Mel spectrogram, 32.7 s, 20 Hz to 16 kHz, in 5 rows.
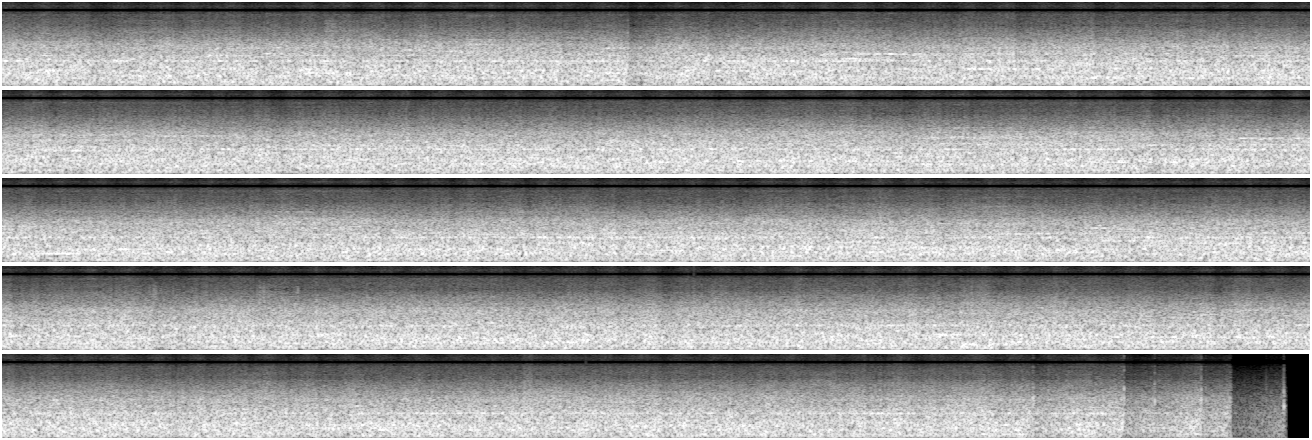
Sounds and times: Vehicle: 0.0 - 32.6.

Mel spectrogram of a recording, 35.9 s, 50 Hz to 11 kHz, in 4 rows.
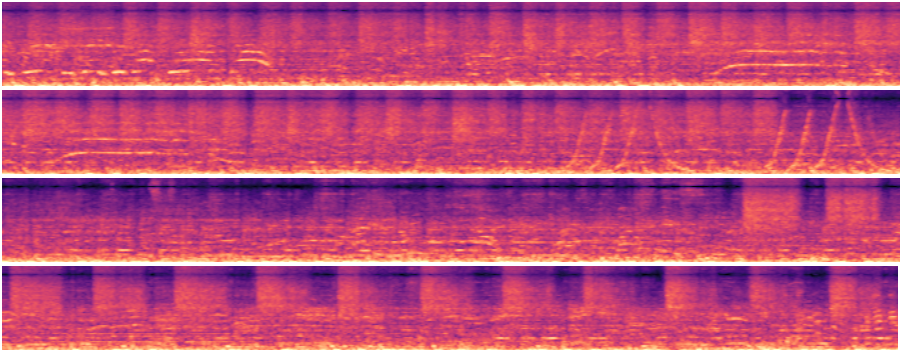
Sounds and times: Speech: 0.0 - 2.9, 20.6 - 25.4
Music: 0.0 - 35.9.

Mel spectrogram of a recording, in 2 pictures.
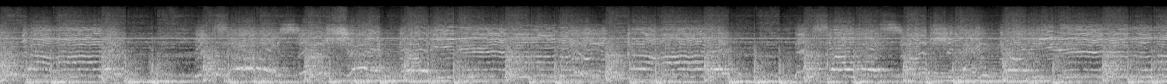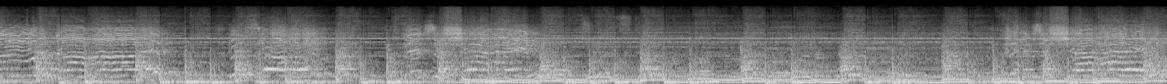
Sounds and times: Music: 0.0 - 23.3.

